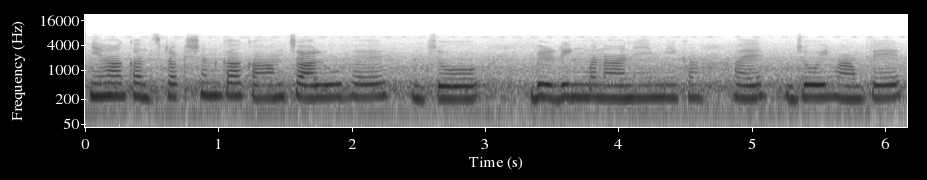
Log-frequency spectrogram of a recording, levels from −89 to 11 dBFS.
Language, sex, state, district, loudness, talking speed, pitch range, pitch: Hindi, female, Punjab, Fazilka, -14 LUFS, 145 wpm, 220-235 Hz, 225 Hz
